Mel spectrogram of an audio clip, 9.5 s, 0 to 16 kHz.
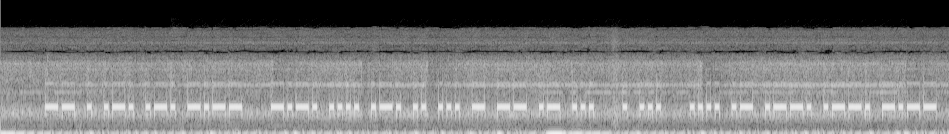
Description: Morse code, heard as a keyed tone, about 29 wpm, 750 Hz, with radio noise. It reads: MERRY CHRISTMAS ES HAPPY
